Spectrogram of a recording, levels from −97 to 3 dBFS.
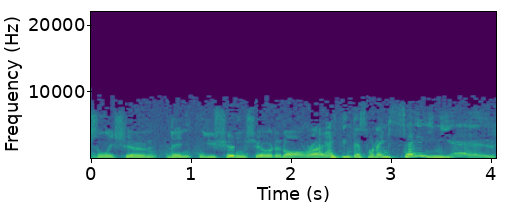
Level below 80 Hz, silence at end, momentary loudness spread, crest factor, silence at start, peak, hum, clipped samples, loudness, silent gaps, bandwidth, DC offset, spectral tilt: -52 dBFS; 0 s; 4 LU; 16 dB; 0 s; -6 dBFS; none; under 0.1%; -22 LUFS; none; 9.2 kHz; under 0.1%; -7 dB/octave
